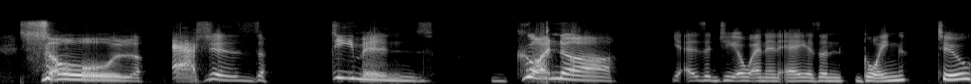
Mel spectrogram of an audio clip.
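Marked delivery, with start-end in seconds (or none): 0.2-6.2 heavy metal-style voice, "soul" stretched and drawn out. Host reading out a countdown of words, in his best metal voice. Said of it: "I will use my best metal voice for this".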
